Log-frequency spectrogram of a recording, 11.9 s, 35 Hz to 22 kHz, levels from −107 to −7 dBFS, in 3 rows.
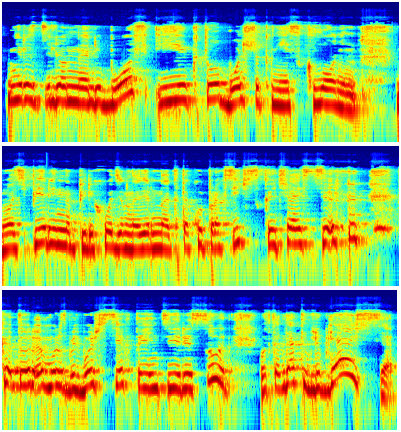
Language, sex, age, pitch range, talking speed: Russian, female, 20-39, 205-260 Hz, 140 wpm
